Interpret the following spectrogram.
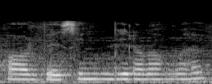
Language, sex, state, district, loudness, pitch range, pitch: Hindi, female, Bihar, West Champaran, -14 LUFS, 240-245 Hz, 240 Hz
